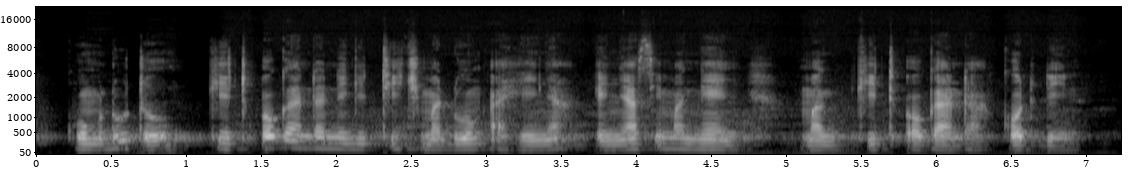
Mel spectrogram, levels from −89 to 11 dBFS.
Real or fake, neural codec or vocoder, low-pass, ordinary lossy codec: real; none; none; none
